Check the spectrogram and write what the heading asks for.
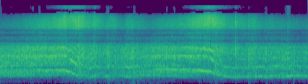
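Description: Formula One cars passing at speed, their high-pitched engine notes running throughout; the note drops sharply in pitch twice, about a second and a half in and again about four seconds in.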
